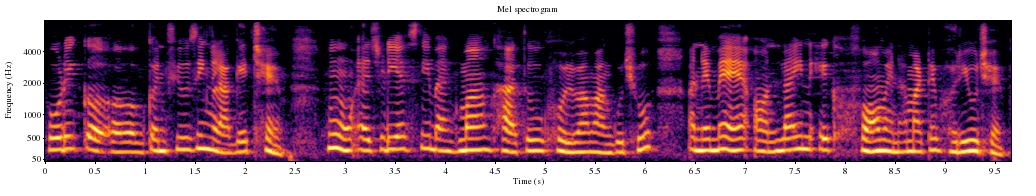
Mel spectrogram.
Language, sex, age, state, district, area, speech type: Gujarati, female, 18-30, Gujarat, Anand, urban, spontaneous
